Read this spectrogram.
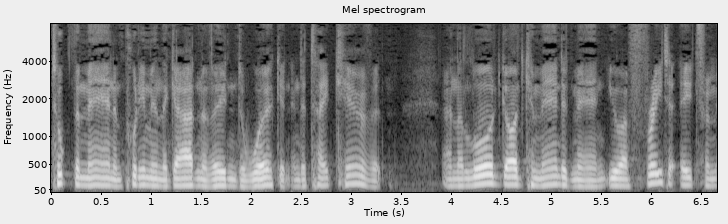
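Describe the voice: Simple, plain reading aloud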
